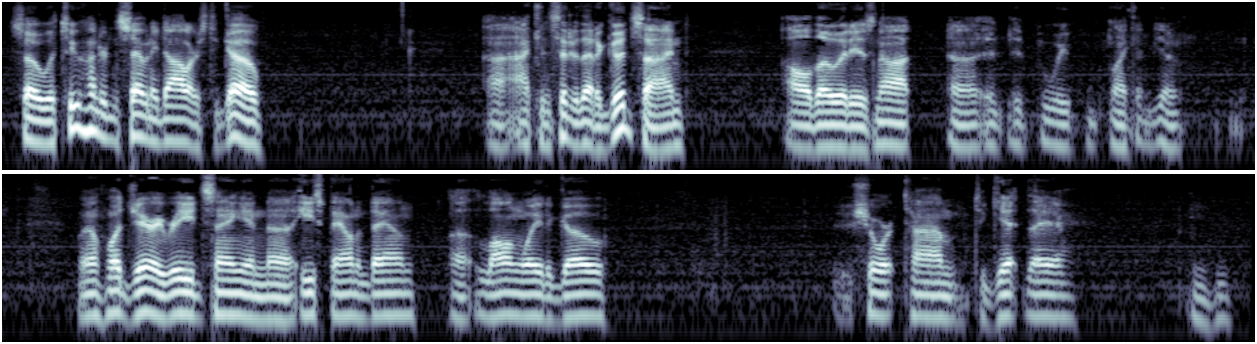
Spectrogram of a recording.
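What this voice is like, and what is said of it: Exaggerated corn pone Southern accent. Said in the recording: “the corn pone accent”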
